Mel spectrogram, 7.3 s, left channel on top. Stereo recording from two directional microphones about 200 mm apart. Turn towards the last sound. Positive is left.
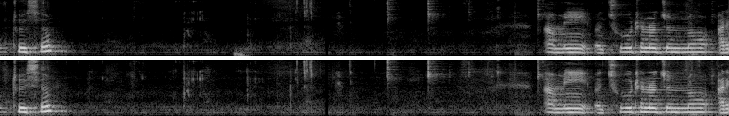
turn(degrees=0)  # may be behind; listen again after turning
